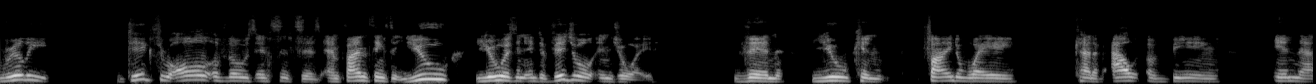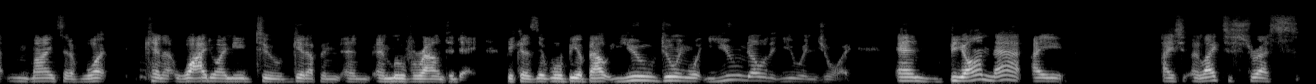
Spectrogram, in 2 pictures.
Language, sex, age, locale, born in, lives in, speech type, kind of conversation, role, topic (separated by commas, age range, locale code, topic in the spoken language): English, male, 40-44, en-US, United States, United States, conversation, advice, advisor, How can I move forward after a recent loss?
